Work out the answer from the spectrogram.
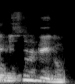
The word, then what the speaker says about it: Entschuldigung: শুনুন ভাই উচ্চারণটা করেন তো। ই এনশুল্ডিগুং। Entschuldigung.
